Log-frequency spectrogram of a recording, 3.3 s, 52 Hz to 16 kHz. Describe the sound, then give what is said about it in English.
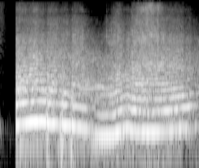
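A car spinning out at a sideshow near the 19th Street Oakland BART station in downtown Oakland roars loudly near a crowd of spectators as its tires squeal in a long, wavering screech, the pitch sliding up and down for about three seconds before stopping abruptly. “And in downtown Oakland, a car spinning out got dangerously close to a crowd of spectators who had to move back.”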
